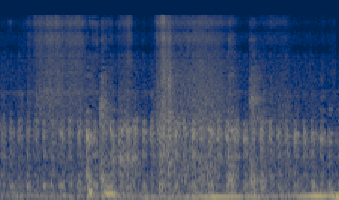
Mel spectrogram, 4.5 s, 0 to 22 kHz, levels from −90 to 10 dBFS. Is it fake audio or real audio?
real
